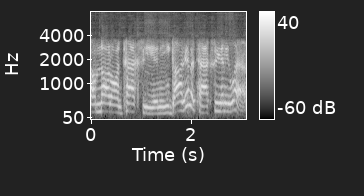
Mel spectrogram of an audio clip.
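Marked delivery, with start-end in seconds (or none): 0.0-1.3 irritated, annoyed, drawn out very slowly. Retelling a celebrity's reply after being mistaken for another actor: imitating an annoyed reply. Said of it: "he looked at me all pissed".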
